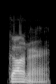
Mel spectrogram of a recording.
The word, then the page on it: goner: American English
